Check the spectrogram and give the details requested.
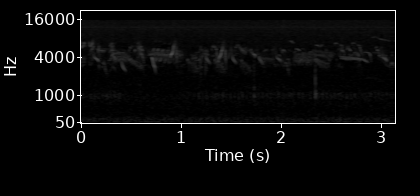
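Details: Marsh warbler recorded at Academy Pools, Cleadon, 6 June 2008, pouring out a dense, continuous jumble of high chirps, trills and buzzy notes over a constant low hum.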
